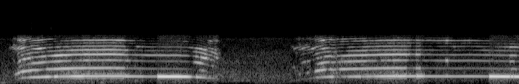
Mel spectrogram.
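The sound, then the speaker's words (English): A caller roars down a telephone line to warm up: two long, sustained, tonal bellows with a brief pause between them, loud and thin-sounding from the narrow phone bandwidth, with no talking. “He roars, please. He's warming up.”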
